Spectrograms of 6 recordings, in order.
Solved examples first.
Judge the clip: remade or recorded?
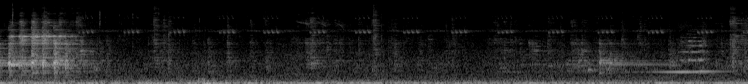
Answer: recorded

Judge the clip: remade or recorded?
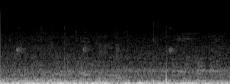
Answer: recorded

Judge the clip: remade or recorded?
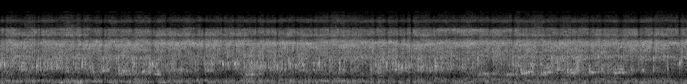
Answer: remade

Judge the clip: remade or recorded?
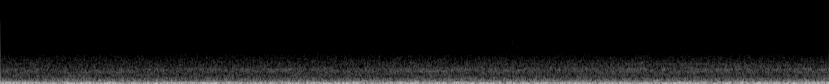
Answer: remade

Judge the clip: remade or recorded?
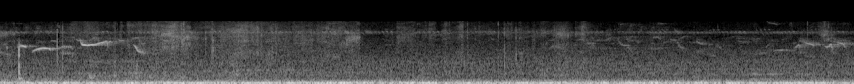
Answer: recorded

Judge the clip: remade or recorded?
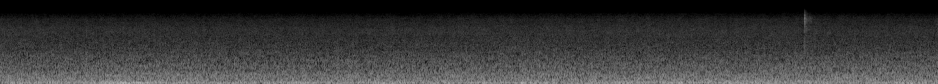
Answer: remade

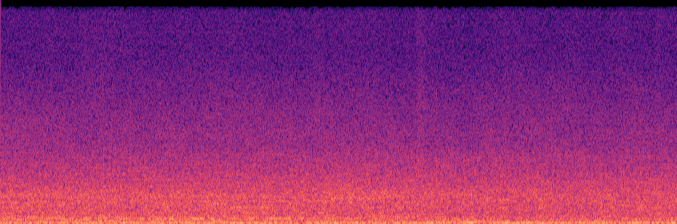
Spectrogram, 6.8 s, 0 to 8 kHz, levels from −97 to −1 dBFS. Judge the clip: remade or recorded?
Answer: remade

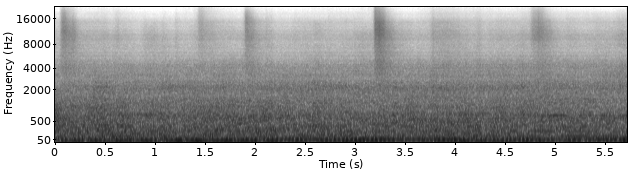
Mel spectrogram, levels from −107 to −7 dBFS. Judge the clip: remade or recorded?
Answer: remade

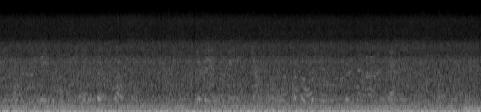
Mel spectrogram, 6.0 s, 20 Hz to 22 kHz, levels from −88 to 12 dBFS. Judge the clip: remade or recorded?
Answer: remade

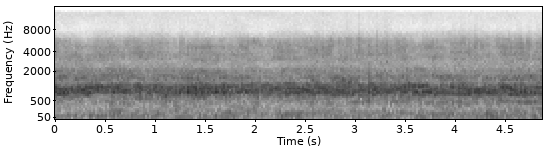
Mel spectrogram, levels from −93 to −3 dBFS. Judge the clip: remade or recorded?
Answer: remade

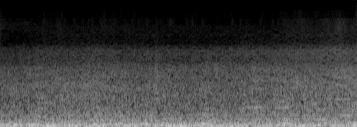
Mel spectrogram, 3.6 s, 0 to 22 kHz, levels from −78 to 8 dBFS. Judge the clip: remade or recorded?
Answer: remade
